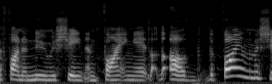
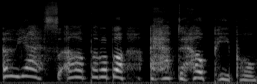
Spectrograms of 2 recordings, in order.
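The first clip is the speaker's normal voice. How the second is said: pretentious, self-righteous, holier-than-thou voice; 6 semitones higher, 5 dB quieter than usual. Mocking a game character who is found pretentious: pretentious Aloy impression. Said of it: "I just found her a little bit pretentious".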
